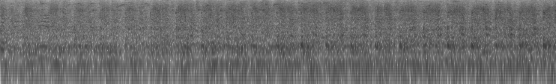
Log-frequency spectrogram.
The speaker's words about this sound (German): Er fährt jetzt die Lok wahrscheinlich da hinten vor. In Wartestellung.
